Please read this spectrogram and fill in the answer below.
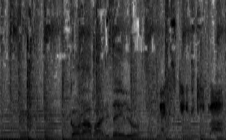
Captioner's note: non-english speech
